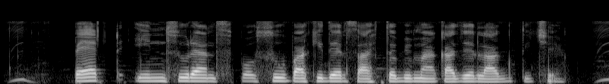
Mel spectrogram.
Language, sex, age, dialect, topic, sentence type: Bengali, male, 18-24, Western, banking, statement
